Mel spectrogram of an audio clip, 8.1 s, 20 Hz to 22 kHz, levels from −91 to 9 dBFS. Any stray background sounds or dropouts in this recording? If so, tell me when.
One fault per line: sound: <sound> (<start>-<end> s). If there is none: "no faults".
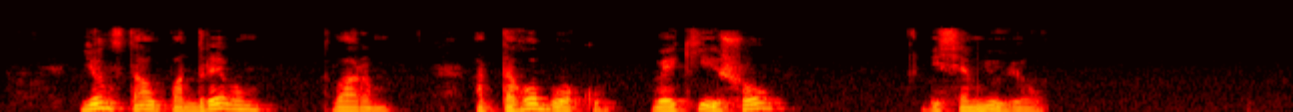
no faults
